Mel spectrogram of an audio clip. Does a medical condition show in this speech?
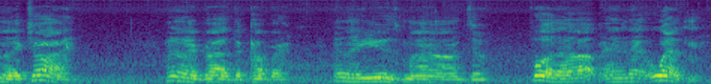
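Yes: ALS; spasticity main symptom.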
